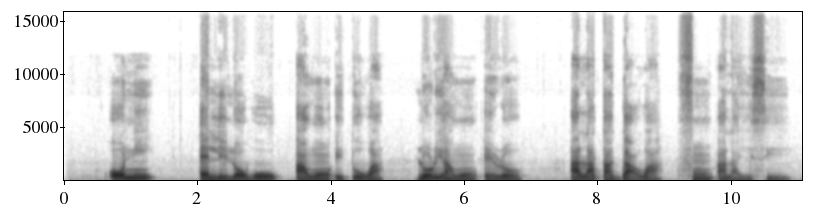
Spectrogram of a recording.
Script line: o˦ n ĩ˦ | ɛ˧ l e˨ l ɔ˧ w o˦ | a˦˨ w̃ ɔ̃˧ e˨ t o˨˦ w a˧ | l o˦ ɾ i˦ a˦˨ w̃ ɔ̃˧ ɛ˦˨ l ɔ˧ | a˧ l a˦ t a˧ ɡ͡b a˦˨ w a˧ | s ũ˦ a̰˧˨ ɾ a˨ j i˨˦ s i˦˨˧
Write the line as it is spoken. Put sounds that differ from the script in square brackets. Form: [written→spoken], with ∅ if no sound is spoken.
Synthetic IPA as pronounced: o˦ n ĩ˦ | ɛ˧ l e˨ l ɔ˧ w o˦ | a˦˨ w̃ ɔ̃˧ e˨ t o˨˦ w a˧ | l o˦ ɾ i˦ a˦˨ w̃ ɔ̃˧ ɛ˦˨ [l→ɾ] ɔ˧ | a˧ l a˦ t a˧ ɡ͡b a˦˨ w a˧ | [s→f] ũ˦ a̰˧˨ [ɾ→l] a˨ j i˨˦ s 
